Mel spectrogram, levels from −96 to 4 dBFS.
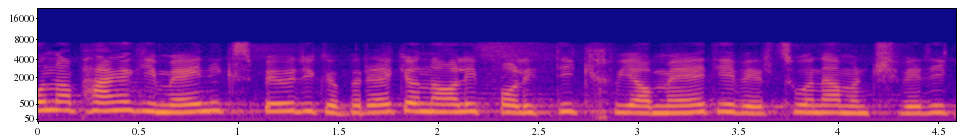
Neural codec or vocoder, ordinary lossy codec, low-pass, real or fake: none; none; 7.2 kHz; real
